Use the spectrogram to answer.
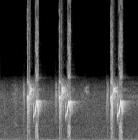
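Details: Bar-winged prinia from Parigi, Ciamis, West Java, fighting its reflection in a mirror: three sharp, high squeaky double notes spaced about a second apart, with a steady low hum behind.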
